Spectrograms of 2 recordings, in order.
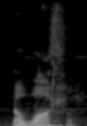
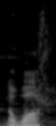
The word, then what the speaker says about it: Nahuatl: Would be pronounced Nahuatl. Or, like, Nahuatl.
